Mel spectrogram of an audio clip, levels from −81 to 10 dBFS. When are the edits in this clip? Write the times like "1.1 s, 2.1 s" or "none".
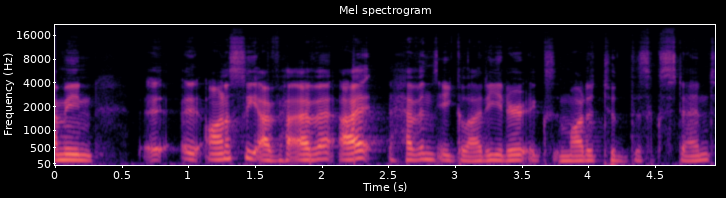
2.9 s, 3.8 s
